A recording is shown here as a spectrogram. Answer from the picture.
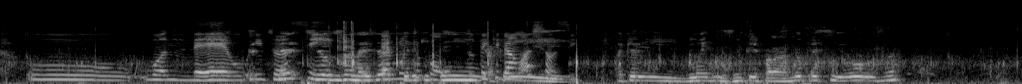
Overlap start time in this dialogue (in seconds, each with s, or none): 2.5 s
